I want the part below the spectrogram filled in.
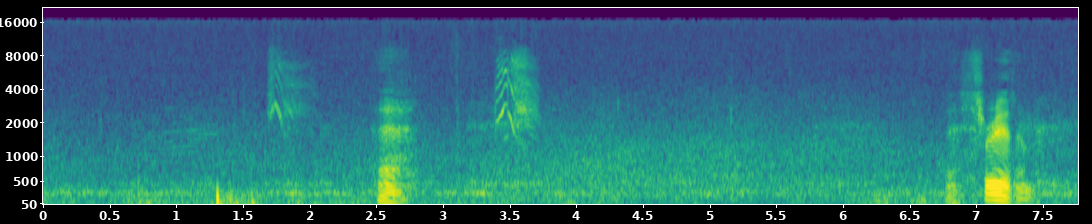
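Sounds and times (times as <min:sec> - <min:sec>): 
red-billed chough calling: 0:00.9 - 0:06.2
speech: 0:02.5 - 0:02.9, 0:06.9 - 0:07.6.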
